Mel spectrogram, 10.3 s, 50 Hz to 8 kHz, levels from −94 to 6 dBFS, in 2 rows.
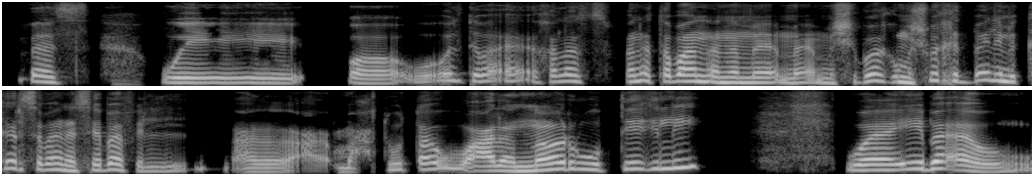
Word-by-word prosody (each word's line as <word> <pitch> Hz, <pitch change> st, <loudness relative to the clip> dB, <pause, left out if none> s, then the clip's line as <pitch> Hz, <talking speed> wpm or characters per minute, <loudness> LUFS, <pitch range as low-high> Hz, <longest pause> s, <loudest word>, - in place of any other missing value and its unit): بس. 190 Hz, -4 st, -4 dB, 0.3 s
و 175 Hz, -, +1 dB, 0.8 s
آه، 150 Hz, -3 st, 0 dB
وقُلت 240 Hz, +4 st, -4 dB
بقى 220 Hz, -, -3 dB
خلاص 205 Hz, +2 st, -5 dB
فأنا 220 Hz, +3 st, 0 dB
طبعًا 220 Hz, 0 st, +3 dB
أنا 180 Hz, -1 st, +3 dB
ما 175 Hz, 0 st, +2 dB
ما 165 Hz, -, -2 dB
مش 160 Hz, +3 st, -4 dB
بخ 225 Hz, 0 st, 0 dB
مش 185 Hz, +2 st, 0 dB
واخِد 240 Hz, -5 st, -2 dB
بالي 260 Hz, +4 st, 0 dB
من -, -, +4 dB
الكارثة 225 Hz, +2 st, -2 dB
بقى، 210 Hz, -, +1 dB
أنا 175 Hz, -, +2 dB
سايبها 190 Hz, +5 st, +1 dB
في 165 Hz, -, -9 dB
ال 155 Hz, +1 st, -9 dB, 0.2 s
على 135 Hz, 0 st, -3 dB, 0.3 s
محطوطة 210 Hz, 0 st, -3 dB
وعلى 165 Hz, -6 st, +3 dB
النار، 190 Hz, +9 st, +5 dB
وبتغلي 235 Hz, +6 st, -1 dB, 0.7 s
وإيه 195 Hz, +4 st, +5 dB
بقى، 185 Hz, -, +5 dB
و -, -, -5 dB
205 Hz, 180 wpm, -23 LUFS, 175-230 Hz, 0.8 s, النار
